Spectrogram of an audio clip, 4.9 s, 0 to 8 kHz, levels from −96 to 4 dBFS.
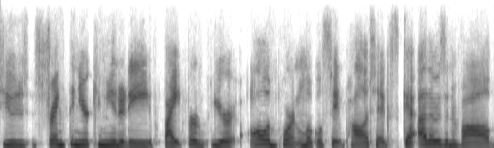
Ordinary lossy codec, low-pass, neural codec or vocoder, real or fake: Opus, 16 kbps; 7.2 kHz; codec, 24 kHz, 3.1 kbps, DualCodec; fake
